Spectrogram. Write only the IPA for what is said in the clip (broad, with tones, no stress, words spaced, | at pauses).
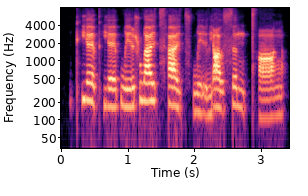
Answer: pʰjɛ˥˩pʰjɛ˧˥pwe˧˥ɪ̯ʂwa˥ɪ̯ t͡sʰa˥˩ɪ̯t͡sʰwḛ˨˩ɪ̯ljɑ˥˧ʊ̯ sə˥˩n t̪ʰɑ˧˥ŋ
